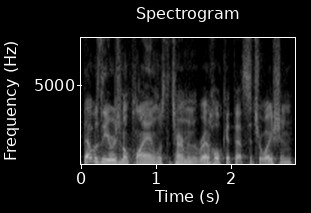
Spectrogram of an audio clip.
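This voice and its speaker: A man's voice: medium pitch, animated, very fast, a little mellow. A man co-hosting a podcast, chatting casually and rambling with many fillers and restarts. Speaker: podcast co-host. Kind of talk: casual chat.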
